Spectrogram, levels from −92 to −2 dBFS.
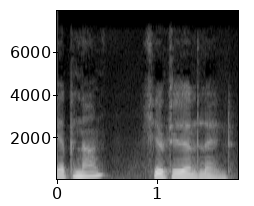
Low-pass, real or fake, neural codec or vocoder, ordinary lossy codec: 7.2 kHz; fake; codec, 16 kHz, 0.5 kbps, FunCodec, trained on LibriTTS, 25 frames a second; none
